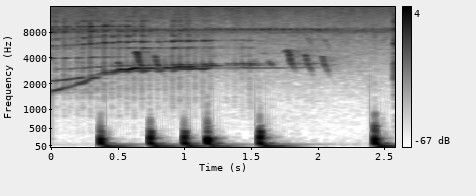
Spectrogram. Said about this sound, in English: I knock, you know. My signature knock.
